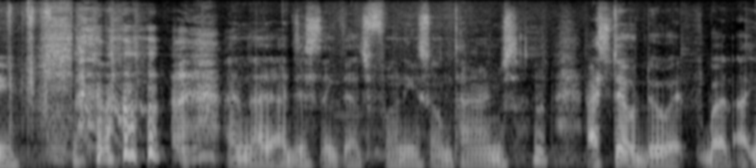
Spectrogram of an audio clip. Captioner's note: laughs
